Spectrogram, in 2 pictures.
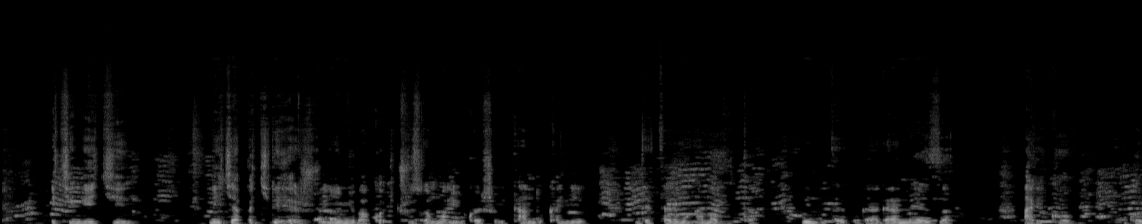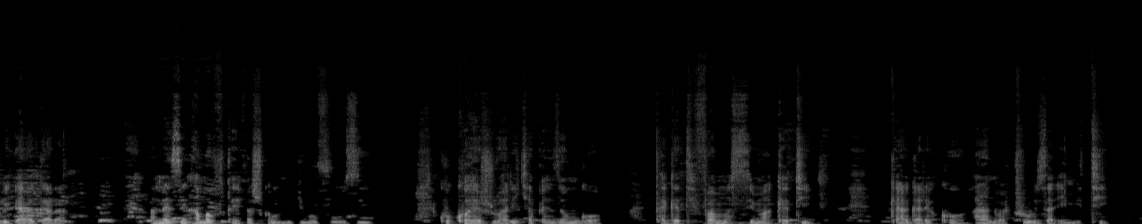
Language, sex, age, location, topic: Kinyarwanda, male, 18-24, Huye, health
